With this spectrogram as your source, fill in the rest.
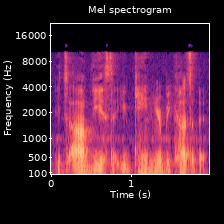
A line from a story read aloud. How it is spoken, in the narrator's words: Professor Thomas murmured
